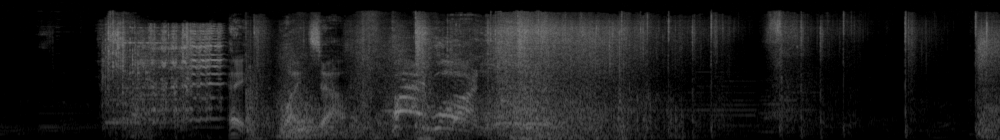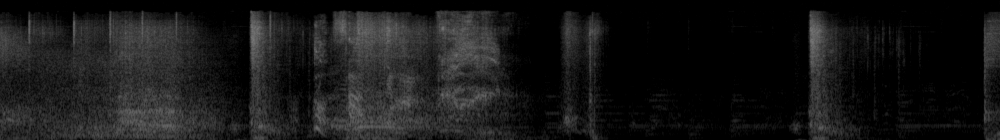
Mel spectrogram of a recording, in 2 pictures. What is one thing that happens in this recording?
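Magical whooshes, chimes and crashes of a card game ring out as cards are played and attack.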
